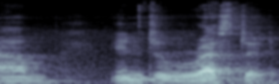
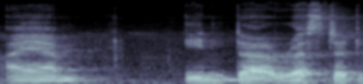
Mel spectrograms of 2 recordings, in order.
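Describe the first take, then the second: First: "I am" is squeezed into one short syllable. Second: "I am" is said as two full words. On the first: The speaker calls it right. "Right প্রনাউন্সিয়েশনটা হবে" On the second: The speaker calls it wrong. "আই অ্যাম interested বলে থাকি"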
